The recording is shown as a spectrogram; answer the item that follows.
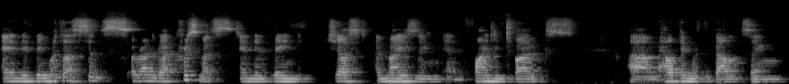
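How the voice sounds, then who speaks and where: A man's voice: medium pitch, flat delivery, normal speed, fairly bright tone. A man from New Zealand with a New Zealand accent, a game developer chatting casually on a livestream and explaining plans with frequent ums. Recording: roomy echo.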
